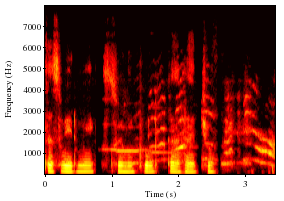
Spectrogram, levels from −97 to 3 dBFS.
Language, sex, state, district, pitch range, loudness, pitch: Hindi, male, Chhattisgarh, Korba, 140-190 Hz, -25 LUFS, 145 Hz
